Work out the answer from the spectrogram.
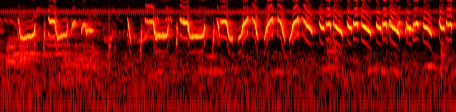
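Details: Morning song from a caged Chinese hwamei, two months out of the wild and practising its voice: hesitant whistles, then an accelerating string of loud, arching, up-and-down whistled notes, almost two per second, against a faint constant high hum.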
